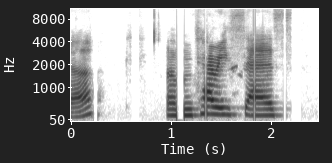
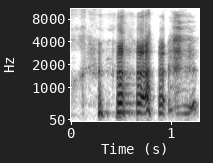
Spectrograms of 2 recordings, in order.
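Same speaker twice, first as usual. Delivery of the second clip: high, louder burst of laughter; amused laugh; 5 semitones higher, 7 dB louder than usual. Real, not acted. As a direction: laugh out loud after the announcement. Amused after announcing a new subscriber.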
